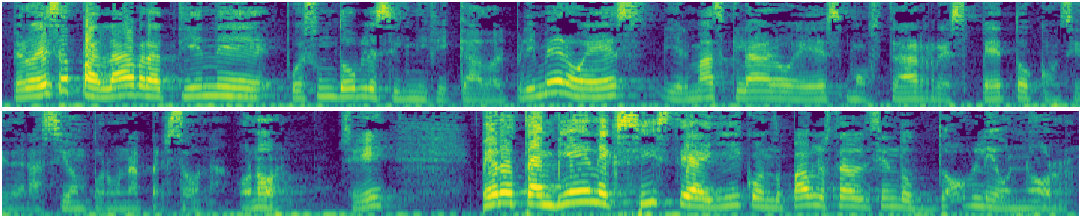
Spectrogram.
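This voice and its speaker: A preacher man with a mellow, higher-pitched voice teaching from scripture. He explains word meanings step by step and checks in with his listeners through rhetorical questions. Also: expressive, moderate pace. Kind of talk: bible teaching sermon.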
